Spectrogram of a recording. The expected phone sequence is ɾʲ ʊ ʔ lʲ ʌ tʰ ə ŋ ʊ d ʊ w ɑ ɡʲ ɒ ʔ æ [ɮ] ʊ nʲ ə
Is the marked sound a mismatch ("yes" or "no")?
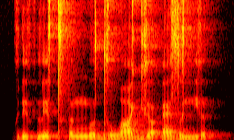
yes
